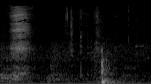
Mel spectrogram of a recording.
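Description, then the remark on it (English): A quick, breathy sniffle through the nose of a person who got sick a couple of weeks ago, followed by a few faint soft clicks and rustles in otherwise quiet surroundings. “I apologize if I sniffle a lot.”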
